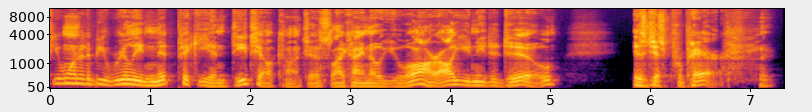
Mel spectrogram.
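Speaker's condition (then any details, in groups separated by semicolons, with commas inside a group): No condition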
